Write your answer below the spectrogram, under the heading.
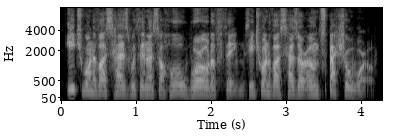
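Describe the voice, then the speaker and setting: A man's voice: on the high side, expressive, a little fast, pushed and bright, dry recording, clean studio sound. A man playing an earnest, self-justifying father in a stage drama, speaking in an emphatic, declamatory way. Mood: pleading. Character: earnest, self-justifying father pleading his family's case. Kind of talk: theatrical stage play acting.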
